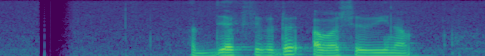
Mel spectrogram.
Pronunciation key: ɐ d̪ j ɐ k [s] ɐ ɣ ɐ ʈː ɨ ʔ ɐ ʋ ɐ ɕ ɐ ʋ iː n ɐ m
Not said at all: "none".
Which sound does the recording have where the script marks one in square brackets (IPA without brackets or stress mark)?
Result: ʂ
